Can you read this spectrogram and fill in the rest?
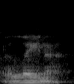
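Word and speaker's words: léine: Yeah, so just when I was done with these guys, I find out how this shirt uh, that they're wearing is pronounced, and it's Elena.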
